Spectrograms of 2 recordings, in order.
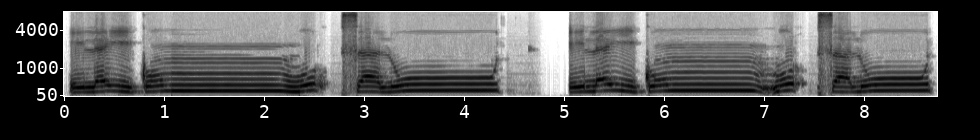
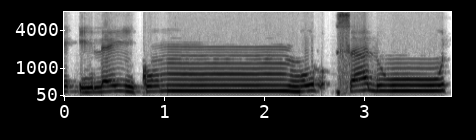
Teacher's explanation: اب ہمیں میم کو میم کے ساتھ ملانا ہوگا اور گنہ بھی کرنا ہوگا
